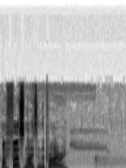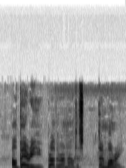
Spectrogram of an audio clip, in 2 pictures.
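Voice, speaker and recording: A man's voice: fairly low pitch, big pitch swings, moderate pace, a little hiss or hum. An actor playing a friendly, easygoing young male apprentice, in video game voice acting.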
